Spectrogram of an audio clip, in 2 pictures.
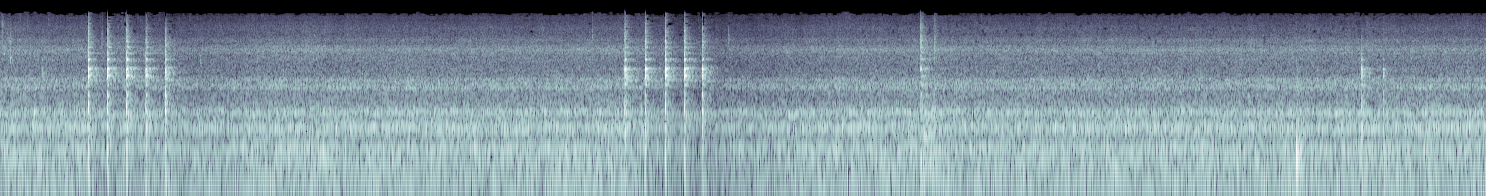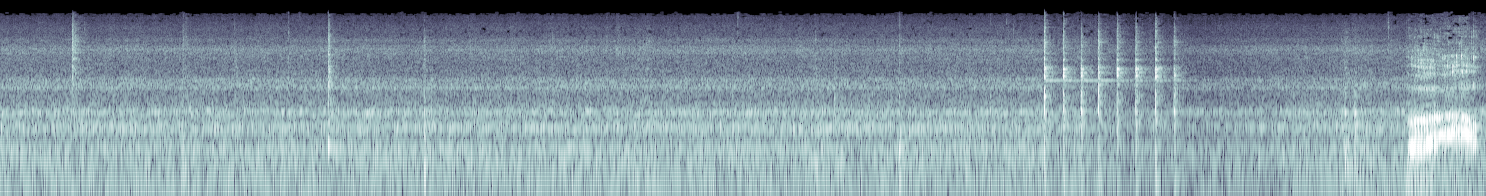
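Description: A plastic slotted skimmer knocking against the rim of a stainless steel Instant Pot inner pot, in three bursts of about half a dozen quick taps, with a few single light knocks between, while chicken cubes are scooped from the broth. A steady hum runs underneath, and near the end there is a short, louder rattle.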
